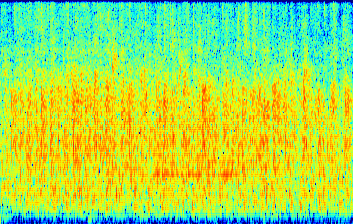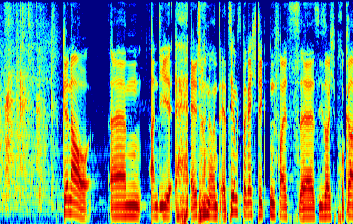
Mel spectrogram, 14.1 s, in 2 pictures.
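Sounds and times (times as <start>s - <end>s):
audience applause: 0.0s - 8.3s
speech: 8.4s - 14.1s.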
